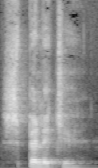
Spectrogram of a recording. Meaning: diminutive of spel
- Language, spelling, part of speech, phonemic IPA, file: Dutch, spelletje, noun, /ˈspɛləcə/, Nl-spelletje.ogg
